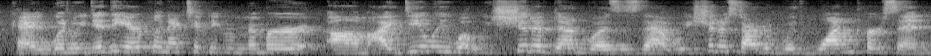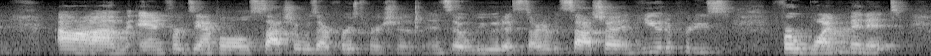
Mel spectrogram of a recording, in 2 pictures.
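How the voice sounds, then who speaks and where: Amid audible room echo and noticeable background noise, a woman speaks at a fairly quick pace with a fairly high pitch and ordinary pitch variation. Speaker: high school economics teacher. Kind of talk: tutorial.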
